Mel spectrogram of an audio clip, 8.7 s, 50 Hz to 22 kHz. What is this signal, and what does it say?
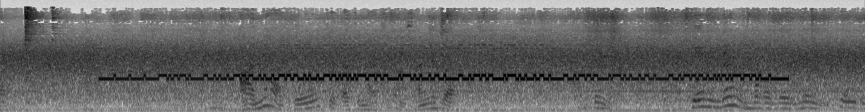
RTTY (50 baud, 170 Hz shift), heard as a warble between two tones, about 1350 Hz centre, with radio static and the noise of a crowd indoors. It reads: CQ CQ CQ DE VE2C VE2C VE2C PSE K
